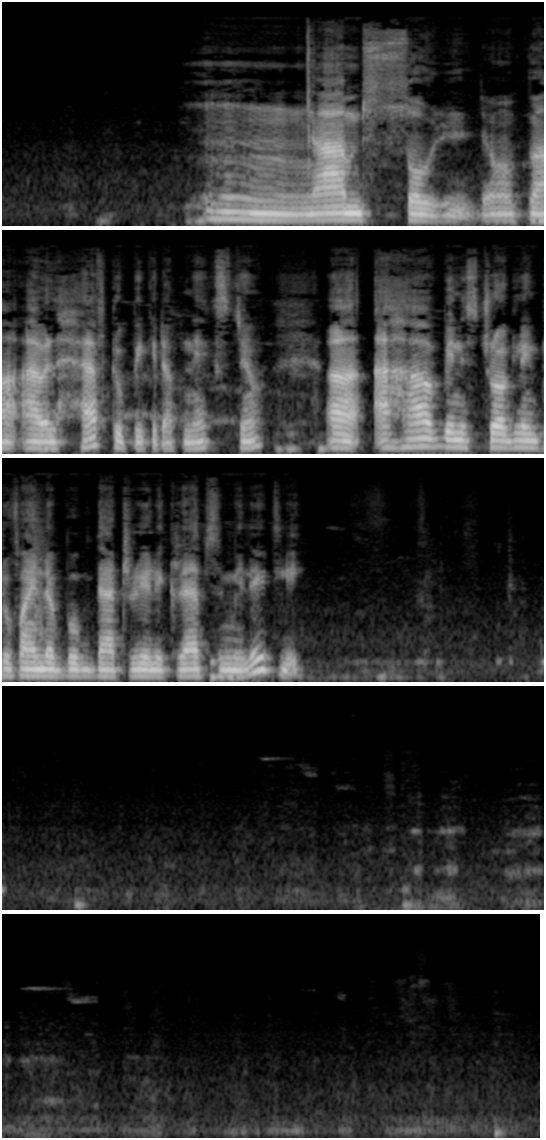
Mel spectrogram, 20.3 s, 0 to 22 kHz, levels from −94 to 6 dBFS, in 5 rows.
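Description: Nothing in the speech stands out as a technical fault anywhere along the way, so there's simply no problem to point to here.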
